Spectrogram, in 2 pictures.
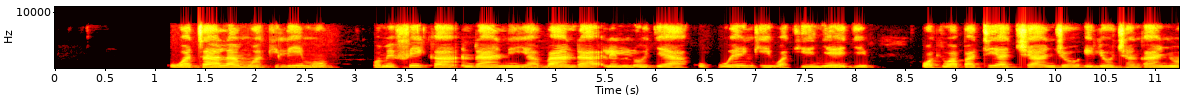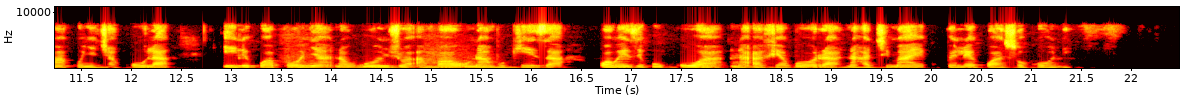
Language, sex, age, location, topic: Swahili, female, 36-49, Dar es Salaam, agriculture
